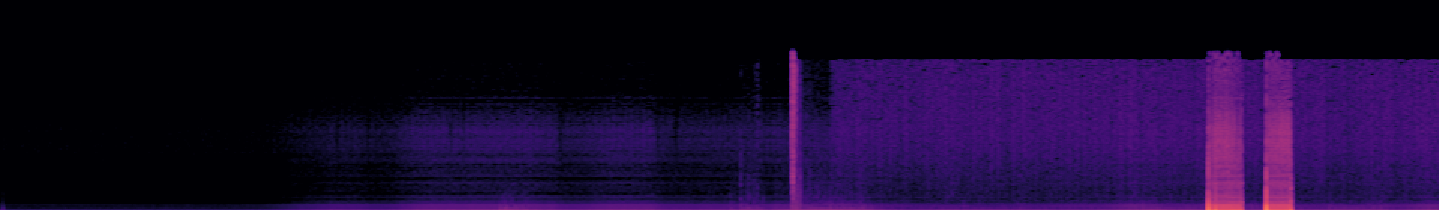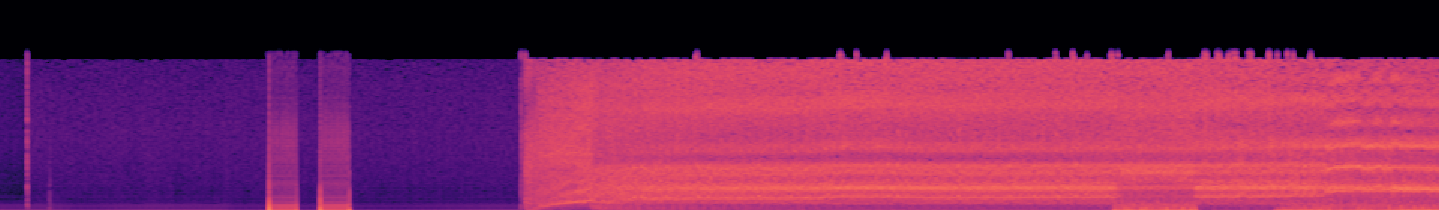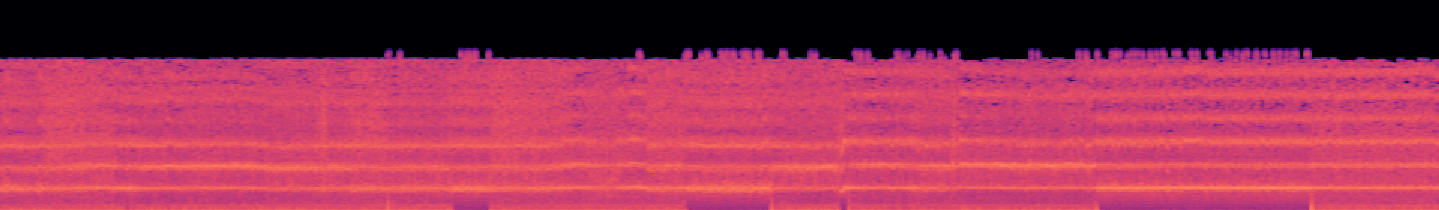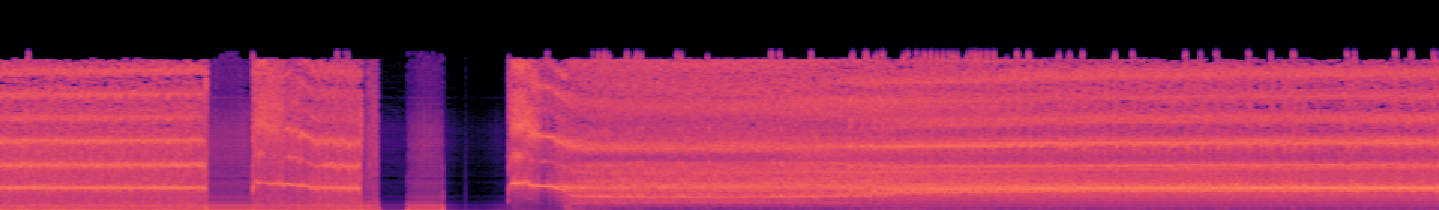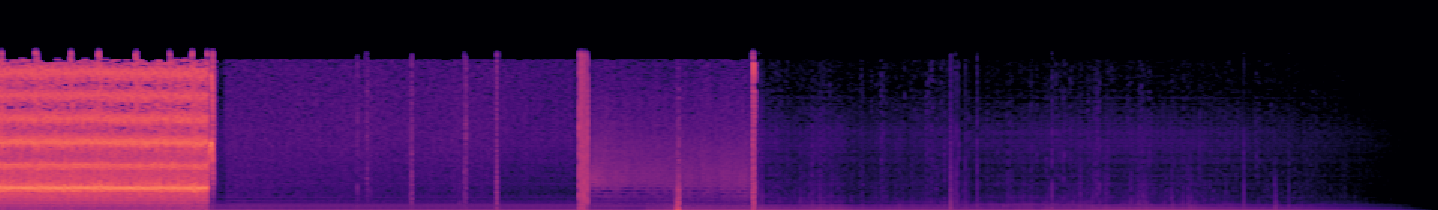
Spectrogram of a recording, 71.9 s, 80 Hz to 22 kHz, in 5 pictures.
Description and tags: Bought an old Sony Walkman from an antique mall. It was advertised as "Radio Works, but Cassette Player Does not Play." This was true, and I was surprised at the noises it made when you tried to play tapes, though whether or not you have a tape or not it makes these types of noises when you switch it to the Metal/Chrome setting with Dolby B on. You can add a 60 hertz hum if you touch any of the metal parts, and can somewhat mess the sound by messing with the spindles as they move.
I may upload some more samples of this at one point, with cleaner recording of each of the sounds you can create.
